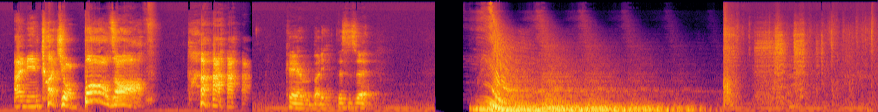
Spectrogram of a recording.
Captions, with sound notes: I mean cut your balls off! (laughs) Okay everybody. This is it. (space ship sound)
